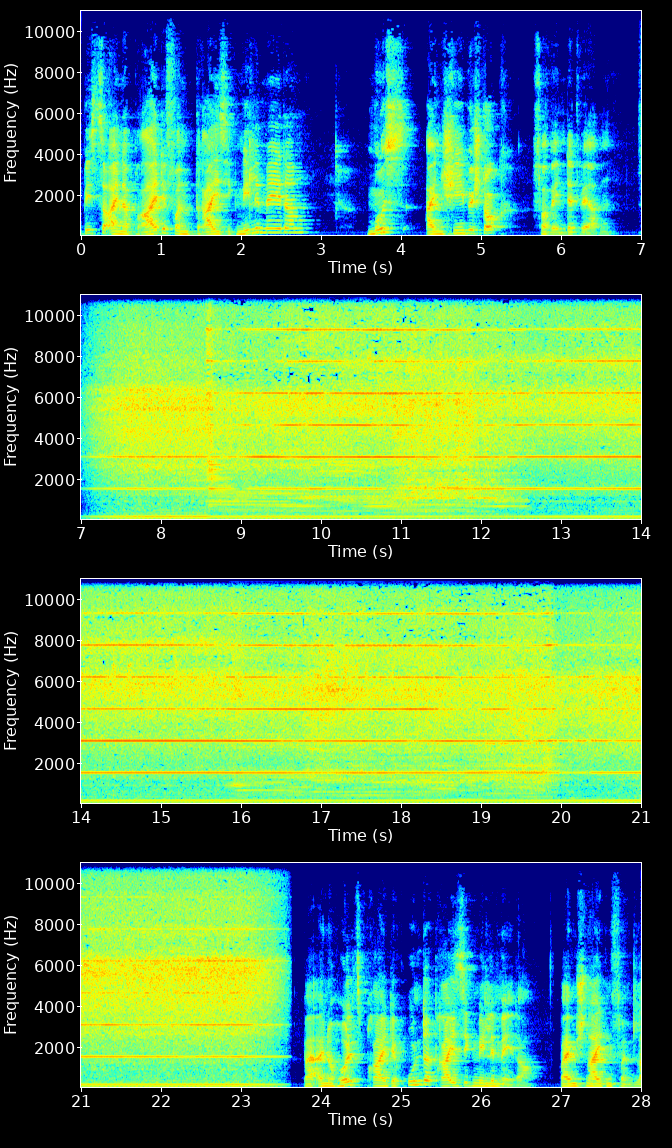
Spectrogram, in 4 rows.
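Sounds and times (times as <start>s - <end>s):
table saw running: 7.0s - 23.6s.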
